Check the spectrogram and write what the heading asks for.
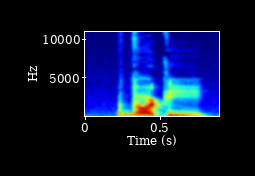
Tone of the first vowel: high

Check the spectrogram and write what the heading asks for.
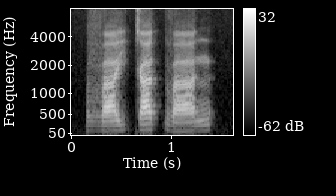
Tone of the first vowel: rising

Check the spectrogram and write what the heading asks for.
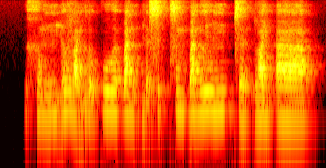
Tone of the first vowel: low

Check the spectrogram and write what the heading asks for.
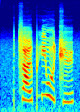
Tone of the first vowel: rising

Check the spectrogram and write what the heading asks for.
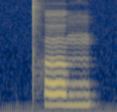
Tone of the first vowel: high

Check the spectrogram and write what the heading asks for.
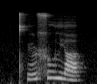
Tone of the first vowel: rising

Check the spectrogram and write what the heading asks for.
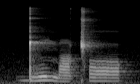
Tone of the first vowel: high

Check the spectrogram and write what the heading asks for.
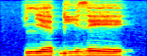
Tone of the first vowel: low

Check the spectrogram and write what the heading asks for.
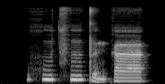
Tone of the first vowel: high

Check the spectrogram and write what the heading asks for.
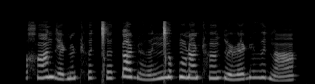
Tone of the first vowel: rising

